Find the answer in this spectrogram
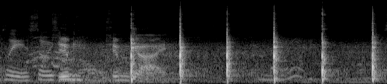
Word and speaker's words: Guy: pronunciation is Guy, the same word as Guy in French.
